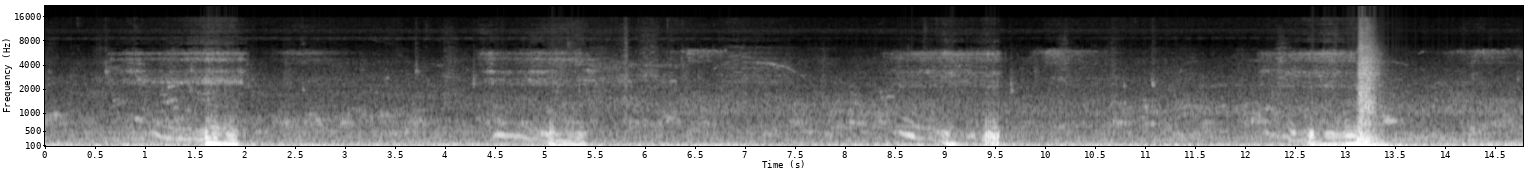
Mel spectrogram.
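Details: French Bulldog, not yet fully asleep, snoring loudly: low rumbling snores roughly every three to four seconds, ending with a loud snort.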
